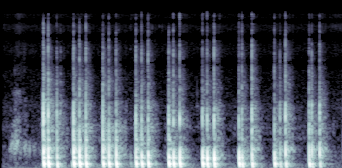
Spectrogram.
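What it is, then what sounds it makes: Cardboard box tapped with fingertips. Fingertips and short nails tap and scratch the front panel of a medium-sized, hollow, glossy printed cardboard box for LED string lights, likely with the lights still inside. Nine quick bursts of dull, low, hollow taps come in rapid clusters, each dying away almost at once with no ring. A faint soft scratch is heard just before the first burst.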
